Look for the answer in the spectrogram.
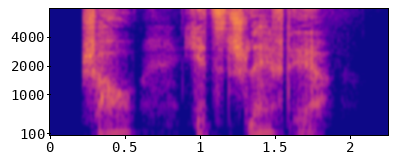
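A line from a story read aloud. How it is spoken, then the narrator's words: Whisper. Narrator (German): flüstert sie ihrem Stern zu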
